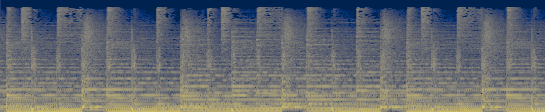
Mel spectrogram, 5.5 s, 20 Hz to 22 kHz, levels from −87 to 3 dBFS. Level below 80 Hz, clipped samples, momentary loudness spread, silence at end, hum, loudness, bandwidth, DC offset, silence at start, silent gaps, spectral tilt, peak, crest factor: -22 dBFS; under 0.1%; 1 LU; 0 s; none; -18 LUFS; 17 kHz; under 0.1%; 0 s; none; -5 dB/octave; -6 dBFS; 10 dB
